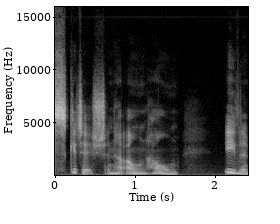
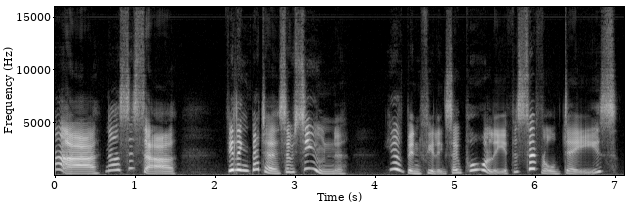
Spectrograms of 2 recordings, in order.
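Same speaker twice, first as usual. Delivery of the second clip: Bellatrix voice; 8 dB louder than usual. Acted. Bellatrix greets Narcissa.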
